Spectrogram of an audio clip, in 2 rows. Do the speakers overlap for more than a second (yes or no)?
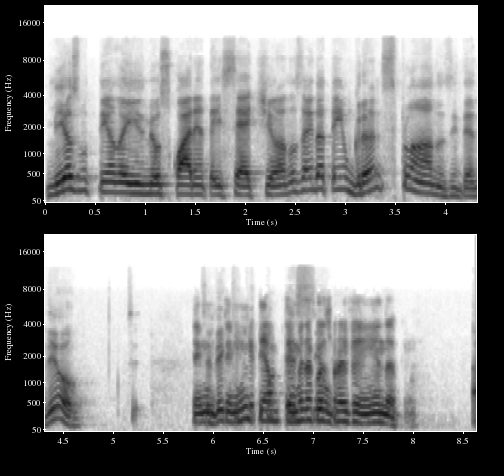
yes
